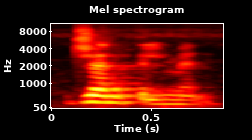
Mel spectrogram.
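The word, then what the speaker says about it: джентльмен: Como en inglés es bastante, como no cambia la forma, tenemos el acento a la primera sílaba, gentleman, ¿sí? Gentleman. Solo men es un poco más suave, quizá un poco, men, ¿sí?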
